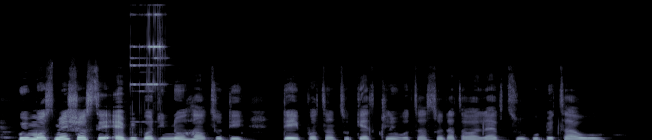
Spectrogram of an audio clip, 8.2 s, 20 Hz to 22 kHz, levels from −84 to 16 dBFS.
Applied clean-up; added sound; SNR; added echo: classical method log-MMSE.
